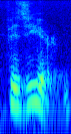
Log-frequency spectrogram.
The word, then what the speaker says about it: Fizier: Did I say that correctly? No, I don't think so. No, but you pronounce it for me. Adrian Fizier. Fizier, good. And I made a mistake.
